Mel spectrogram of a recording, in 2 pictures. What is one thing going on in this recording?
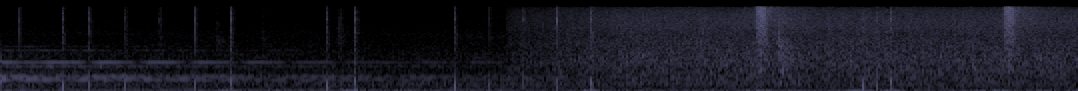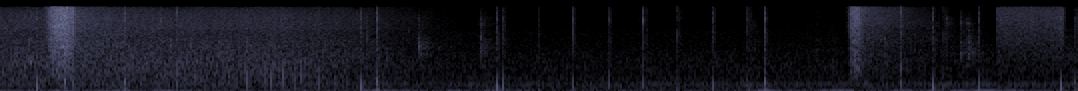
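Game sound effects chime and blip.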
